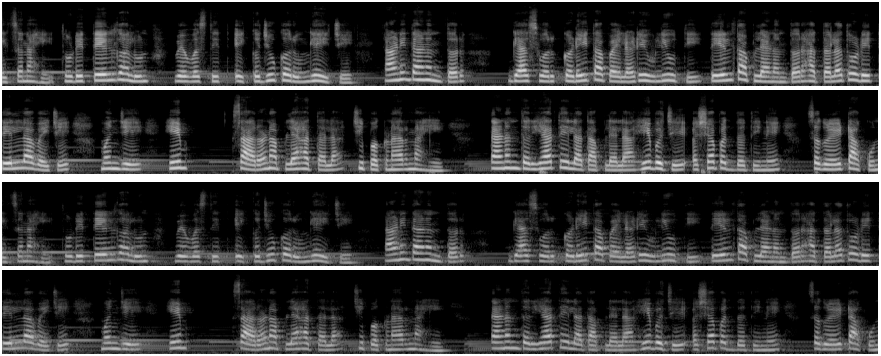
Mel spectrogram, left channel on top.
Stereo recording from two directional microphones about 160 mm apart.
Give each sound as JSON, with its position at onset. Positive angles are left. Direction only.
{"t": 0.0, "sound": "a woman's voice", "side_deg": 35}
